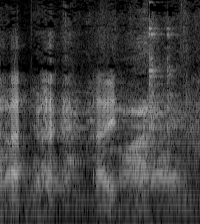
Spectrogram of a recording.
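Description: Light clinks of chopsticks against a small ceramic dipping bowl, with men's voices and a laugh near the end.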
